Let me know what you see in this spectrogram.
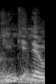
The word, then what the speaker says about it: Cillian: Killian, né? Murphy, eu falo. Killian, ok.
